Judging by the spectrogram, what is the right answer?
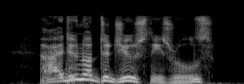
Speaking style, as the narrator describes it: he says

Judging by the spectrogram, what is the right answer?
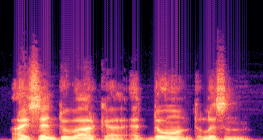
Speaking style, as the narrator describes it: his bass boomed out after a minute's pause

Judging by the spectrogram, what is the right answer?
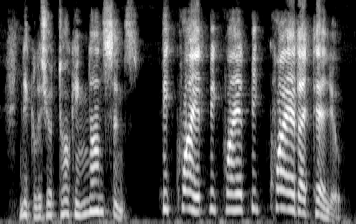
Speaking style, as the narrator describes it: she almost screamed so as to drown his voice

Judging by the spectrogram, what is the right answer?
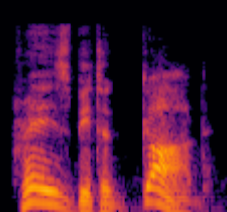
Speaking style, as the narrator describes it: Jacob cried

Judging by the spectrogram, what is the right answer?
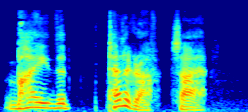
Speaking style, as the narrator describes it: The minister, whilst a deep colour overspread his cheeks, he stammered out

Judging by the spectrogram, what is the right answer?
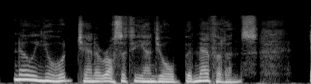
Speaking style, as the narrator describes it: interposed the visitor in a rapid but timid voice

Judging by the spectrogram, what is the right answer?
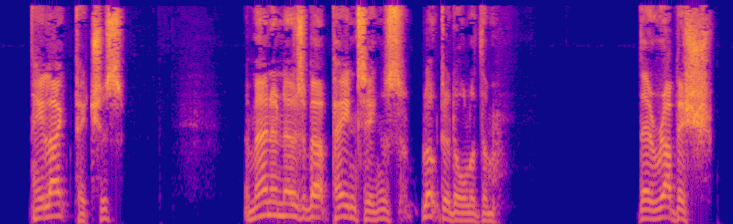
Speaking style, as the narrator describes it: he said

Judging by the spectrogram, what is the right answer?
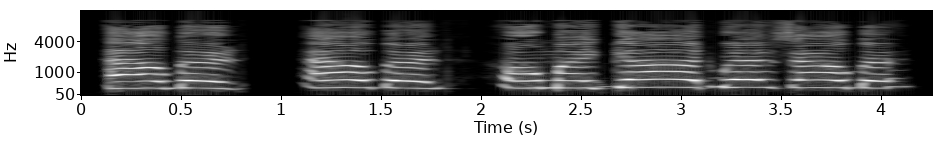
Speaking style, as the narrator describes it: Now the woman was screaming

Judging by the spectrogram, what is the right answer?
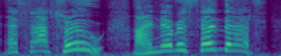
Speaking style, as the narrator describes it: Edward screams in falsetto

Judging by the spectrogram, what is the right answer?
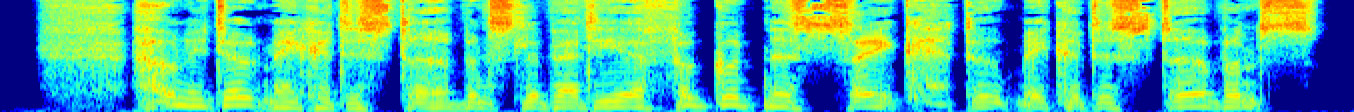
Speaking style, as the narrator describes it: Mushkin said in an undertone with great uneasiness

